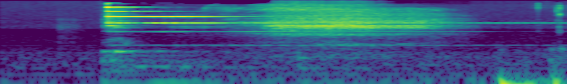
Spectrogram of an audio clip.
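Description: A single bright bell ding rings out during a gardening podcast, struck sharply with clear ringing overtones that hang and slowly fade over about two seconds in a quiet room.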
